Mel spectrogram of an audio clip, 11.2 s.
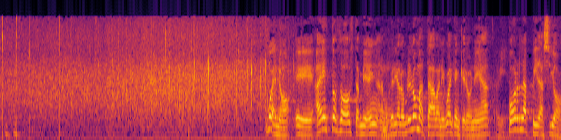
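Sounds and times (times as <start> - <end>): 
audience applause: 0.0 - 6.4
speech: 5.4 - 11.2.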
